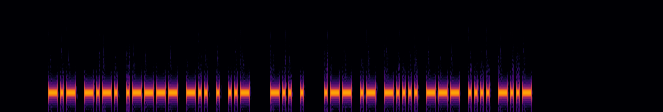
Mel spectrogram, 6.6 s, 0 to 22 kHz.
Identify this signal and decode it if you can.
Morse code, heard as a keyed tone, about 40 wpm, 700 Hz. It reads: KC1DEU DE WA6OHX
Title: USA Callsign DE Callsign - 6 Characters - 40wpm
